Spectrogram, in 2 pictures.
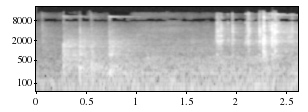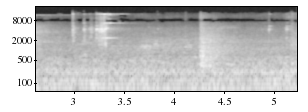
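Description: Scattered metallic clinks and knocks, loudest in a cluster about two seconds in, as the bolts and No. 3 main bearing cap are taken off a Cummins 4BT engine block.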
